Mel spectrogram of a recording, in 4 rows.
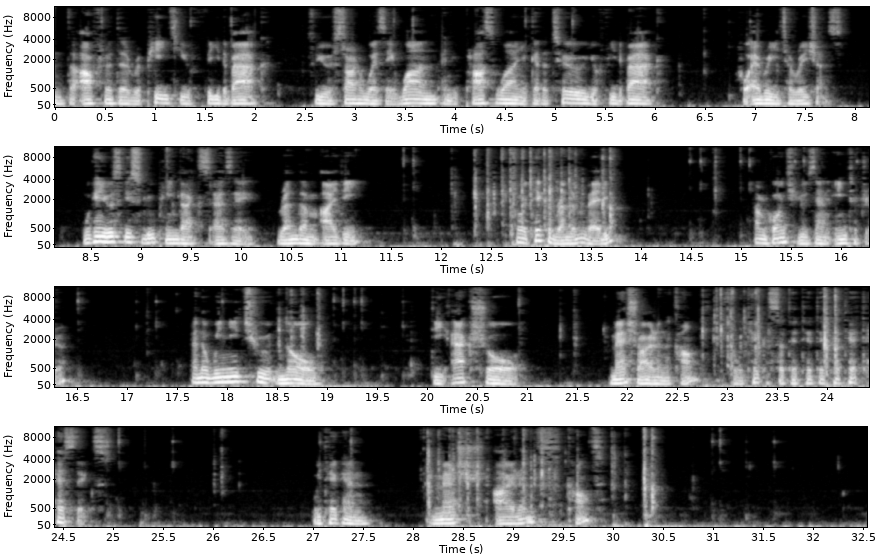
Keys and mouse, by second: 0.0-7.3 typing, 0.5 click, 1.4 click, 3.5 click, 4.8 click, 6.8 drag, 7.6-9.3 drag, 9.3 d, 9.6 drag, 12.4 ctrl+a, 15.1-15.7 drag, 16.2-16.6 drag, 17.2 middle click, 18.0 click, 18.6 g, 19.4 click, 19.6 middle drag, 20.6-25.2 drag, 25.4-25.7 middle drag, 27.2-31.2 drag, 31.4-31.7 middle drag.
